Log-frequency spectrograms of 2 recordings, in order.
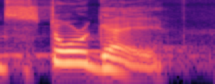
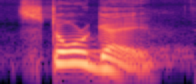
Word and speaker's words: storge: Thirdly, the third kind of love, which is kind of related to phileo, is the word storge. Storge, there it is. Not storge, that would be very Eastern Cape pronunciation. Storge.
